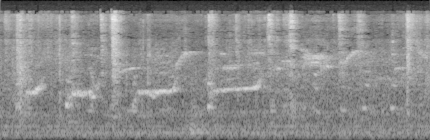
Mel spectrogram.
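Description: Shahjahanpuri pigeons in a loft with short chirps and faint calls over a steady low background murmur, fairly quiet and continuous.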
